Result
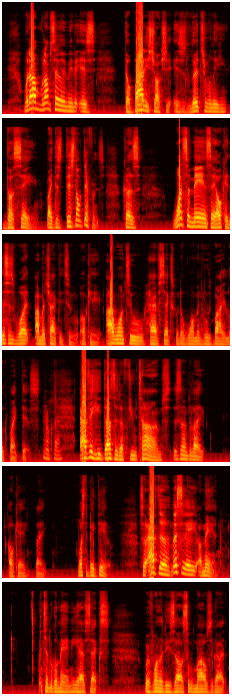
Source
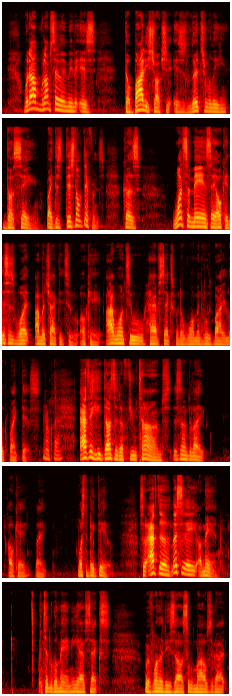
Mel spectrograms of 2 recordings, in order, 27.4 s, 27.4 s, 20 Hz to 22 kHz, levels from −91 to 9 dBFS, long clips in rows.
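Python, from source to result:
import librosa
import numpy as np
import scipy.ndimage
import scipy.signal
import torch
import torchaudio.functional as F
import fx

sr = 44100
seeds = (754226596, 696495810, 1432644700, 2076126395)

y = scipy.signal.sosfilt(scipy.signal.butter(2, 72.0, 'highpass', fs=sr, output='sos'), x)
y = fx.add_hum(y, sr, base_hz=60, snr_db=29)
y = (np.mod(10.0 ** (11.0 / 20.0) * y + 1.0, 2.0) - 1.0) / 10.0 ** (11.0 / 20.0)
y = fx.dynamic_eq(y, sr, hz=730.0, q=1.7, threshold_db=-41.0, ratio=4.0, max_db=5)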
